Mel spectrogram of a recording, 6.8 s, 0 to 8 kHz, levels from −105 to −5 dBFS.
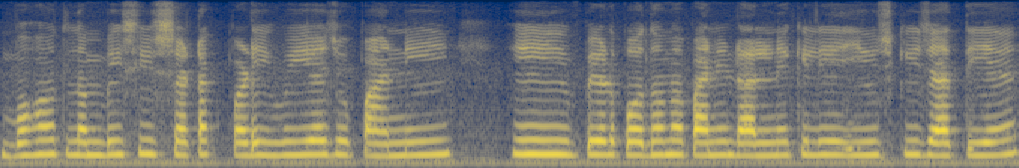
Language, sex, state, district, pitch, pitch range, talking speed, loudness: Hindi, female, Uttar Pradesh, Varanasi, 240 Hz, 230-245 Hz, 185 wpm, -16 LUFS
